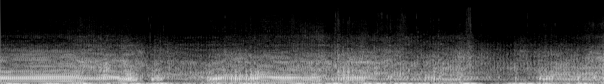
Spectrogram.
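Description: KTM dirt bike's engine running at low speed over a rocky trail, its revs rising and falling with the throttle, and easing off briefly near the end before picking up again.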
